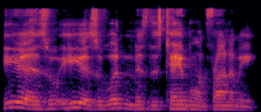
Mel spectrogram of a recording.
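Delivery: ordinary talk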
